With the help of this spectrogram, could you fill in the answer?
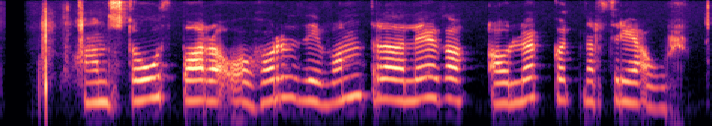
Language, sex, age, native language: Icelandic, male, 11, Icelandic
